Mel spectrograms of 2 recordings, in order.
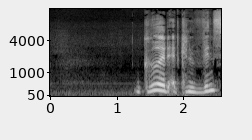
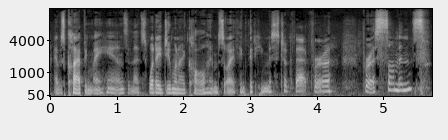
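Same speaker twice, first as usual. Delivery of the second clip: ordinary delivery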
